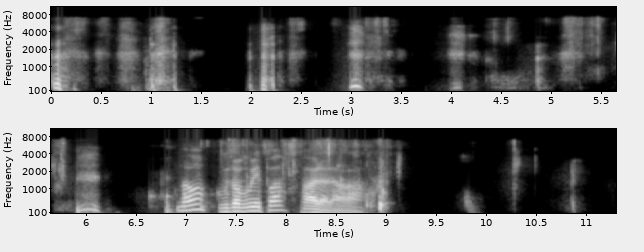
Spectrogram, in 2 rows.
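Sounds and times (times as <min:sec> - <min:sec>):
speech: 0:00.0 - 0:01.2, 0:07.0 - 0:09.0
laughter: 0:00.0 - 0:01.4, 0:02.0 - 0:02.6
person swallowing a drink: 0:04.4 - 0:09.2.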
